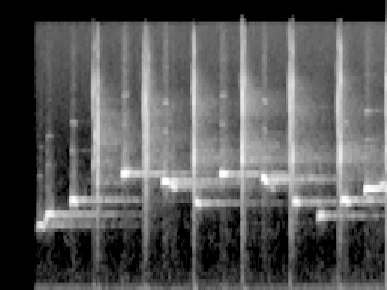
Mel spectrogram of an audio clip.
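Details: Black-bellied whistling ducks in Florida, which roost in trees at night and whistle to each other, give clear, high, wheezy whistles that overlap and step up and down in pitch, over sharp clicks repeating about every two-thirds of a second.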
